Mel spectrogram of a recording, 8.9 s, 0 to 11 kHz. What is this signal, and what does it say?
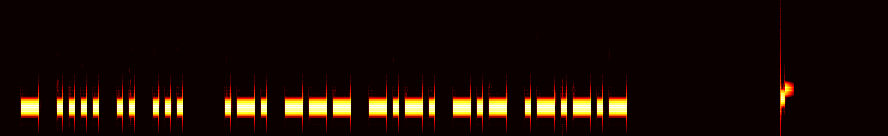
Morse code, heard as a keyed tone, about 21 wpm, 700 Hz. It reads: THIS ROCK.
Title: Sentences from Top 1000 Words - Review Part 2 - 20wpm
